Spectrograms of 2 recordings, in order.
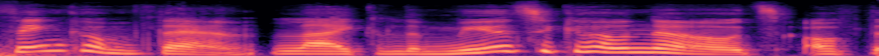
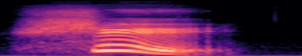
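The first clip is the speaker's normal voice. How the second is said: "Shi." from high straight down; fourth tone; 5 semitones higher than usual. Shown as a demonstration. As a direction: drop "Shi." short and sharp. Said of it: "The fourth tone drops fast".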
